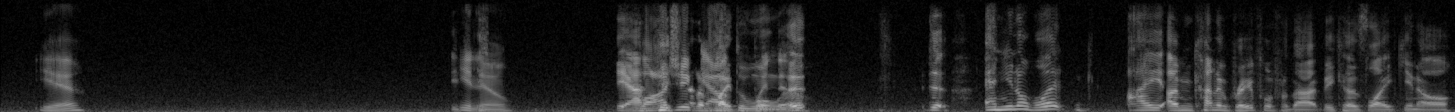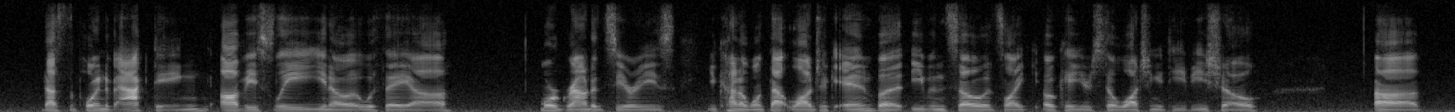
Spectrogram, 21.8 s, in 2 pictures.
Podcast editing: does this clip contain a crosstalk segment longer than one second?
Yes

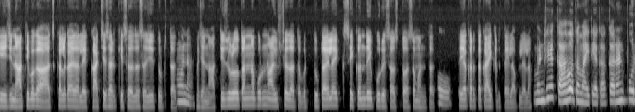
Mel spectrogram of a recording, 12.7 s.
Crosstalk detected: No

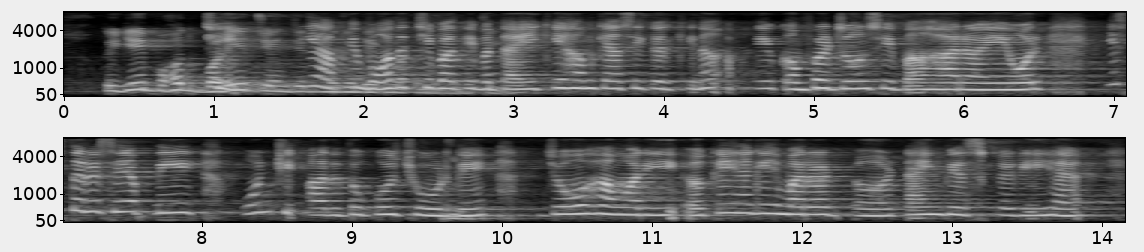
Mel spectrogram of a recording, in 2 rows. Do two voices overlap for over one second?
Yes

